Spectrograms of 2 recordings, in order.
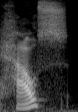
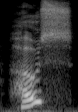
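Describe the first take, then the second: First: The vowel is a full ow sound. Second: The vowel leans toward an oo sound. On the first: This is how Americans say it. "as Americans would say" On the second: This is how Canadians say it. "they they do tend to say"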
